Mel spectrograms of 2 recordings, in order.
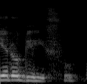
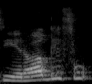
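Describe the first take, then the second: First: "hieroglifo" as ie-ro-GLI-fo; "hieroglifo" stressed next to last. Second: "hieróglifo" as ie-RÓ-gli-fo; "hieróglifo" stressed third from last. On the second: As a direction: lean on the open RÓ of "hieróglifo". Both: Shown as a demonstration. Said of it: "As duas pronúncias são corretas".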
